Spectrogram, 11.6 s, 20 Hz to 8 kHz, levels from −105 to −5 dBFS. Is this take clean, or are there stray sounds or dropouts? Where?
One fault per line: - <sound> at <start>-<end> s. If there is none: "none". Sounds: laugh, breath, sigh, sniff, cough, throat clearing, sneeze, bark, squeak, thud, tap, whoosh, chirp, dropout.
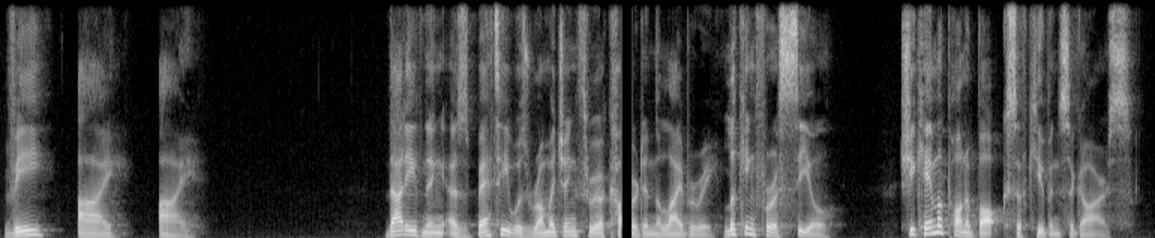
- dropout at 6.2-6.3 s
